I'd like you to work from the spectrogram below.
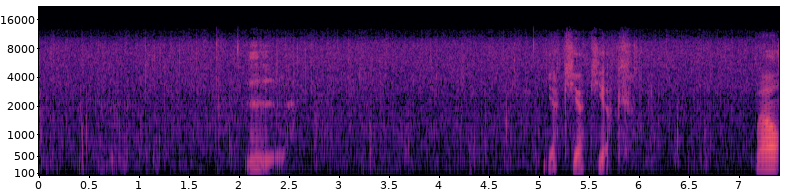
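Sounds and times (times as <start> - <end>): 
heavy rain falling outdoors: 0.0 - 7.3
rising and falling voice-like sound: 2.1 - 2.6
speech: 2.1 - 2.6, 5.1 - 6.0, 7.2 - 7.3.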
